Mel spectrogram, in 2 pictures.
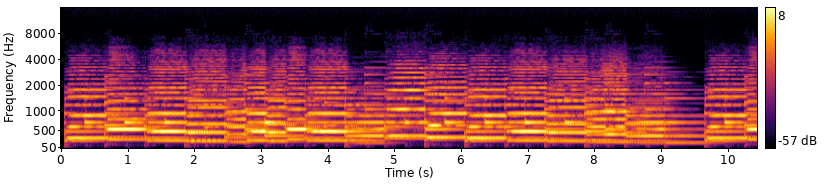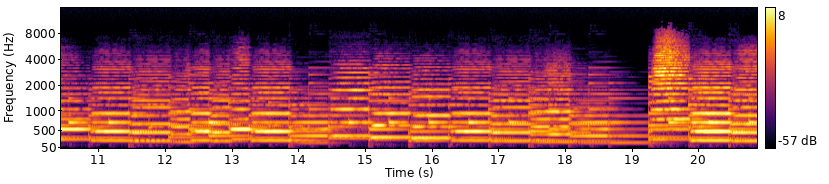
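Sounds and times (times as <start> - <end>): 
French horn melody: 0.1 - 20.8.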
